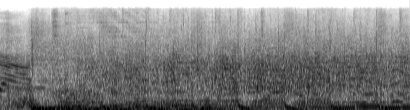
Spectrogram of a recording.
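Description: Game-show background music with a steady bass line, under studio audience applause. A short falling-pitch sound effect opens it.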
